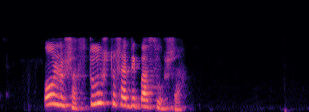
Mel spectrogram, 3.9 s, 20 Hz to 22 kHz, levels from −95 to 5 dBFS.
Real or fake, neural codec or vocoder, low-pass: fake; codec, 16 kHz, 2 kbps, X-Codec, HuBERT features, trained on balanced general audio; 5.4 kHz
